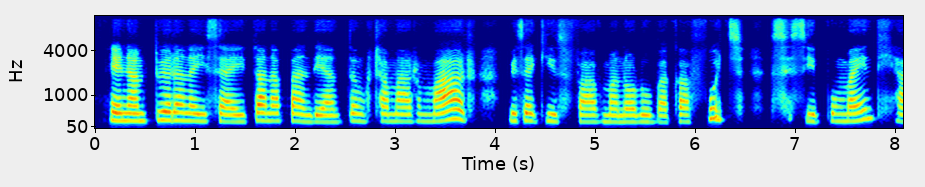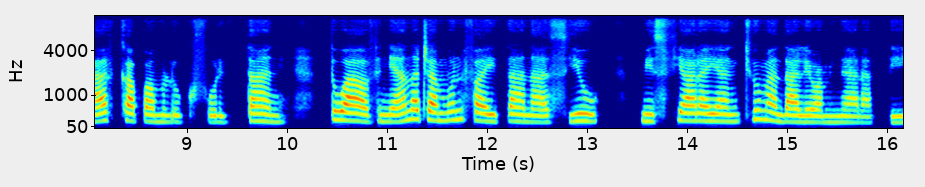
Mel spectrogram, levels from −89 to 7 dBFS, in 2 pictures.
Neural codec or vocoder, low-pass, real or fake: codec, 24 kHz, 0.5 kbps, DualCodec; 10.8 kHz; fake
